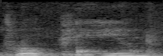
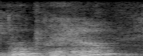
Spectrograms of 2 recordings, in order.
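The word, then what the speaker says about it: propene: 이렇게 사실 예쁜 영어를 읽으면 프로핀 이렇게 읽는 겁니다. 그런데 이제 콩글리시 프로펜.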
